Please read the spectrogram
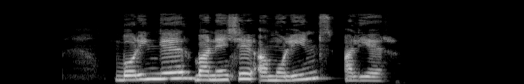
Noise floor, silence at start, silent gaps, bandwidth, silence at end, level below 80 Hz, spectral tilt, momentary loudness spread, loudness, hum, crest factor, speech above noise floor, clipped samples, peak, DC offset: -83 dBFS; 1.15 s; none; 11.5 kHz; 1.3 s; -70 dBFS; -4.5 dB/octave; 9 LU; -17 LUFS; none; 18 dB; 67 dB; under 0.1%; 0 dBFS; under 0.1%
